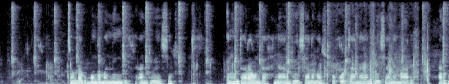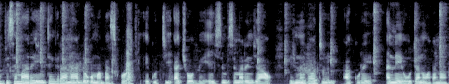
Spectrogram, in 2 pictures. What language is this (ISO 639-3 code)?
ndc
